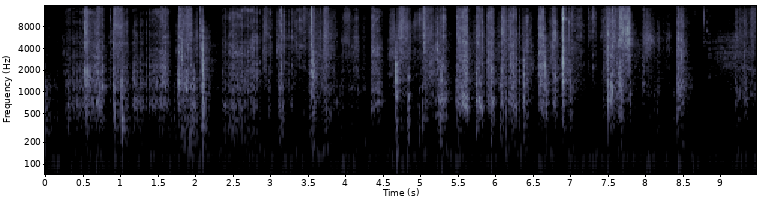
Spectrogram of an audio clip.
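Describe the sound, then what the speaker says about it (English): Scissors snip repeatedly through paper tabs from a journal decorating kit at a craft table, a steady run of short, close, crisp cuts with small rustles in between. "let me cut them out"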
